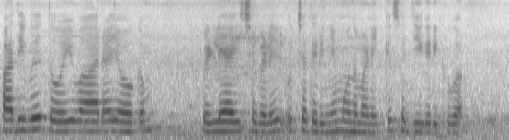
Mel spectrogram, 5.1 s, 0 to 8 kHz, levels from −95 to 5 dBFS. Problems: constant background noise, low volume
